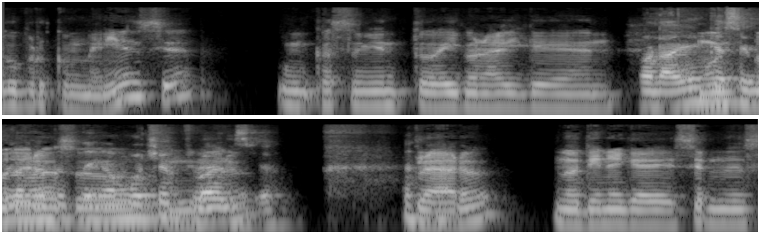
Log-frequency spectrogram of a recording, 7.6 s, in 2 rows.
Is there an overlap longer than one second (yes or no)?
yes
